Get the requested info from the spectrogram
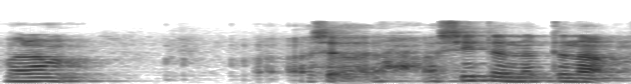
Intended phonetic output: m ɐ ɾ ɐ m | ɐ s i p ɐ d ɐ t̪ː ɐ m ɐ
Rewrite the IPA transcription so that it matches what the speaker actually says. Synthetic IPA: m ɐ ɾ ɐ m | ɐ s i t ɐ n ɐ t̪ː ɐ n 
